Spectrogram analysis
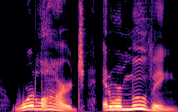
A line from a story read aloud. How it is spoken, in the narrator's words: replied Tokasia, screaming above the wind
